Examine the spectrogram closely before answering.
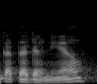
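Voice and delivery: plain reading voice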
